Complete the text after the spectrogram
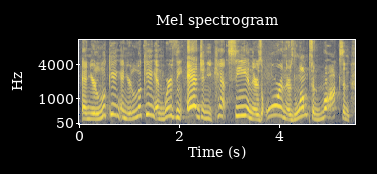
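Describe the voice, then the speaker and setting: A middle-aged woman giving a motivational keynote, telling stories in a chatty, animated way, restarting sentences often and laughing a lot. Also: high-pitched, moderate pace. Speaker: keynote speaker. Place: event stage before an audience.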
